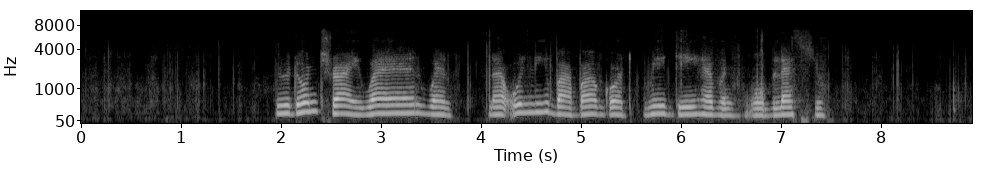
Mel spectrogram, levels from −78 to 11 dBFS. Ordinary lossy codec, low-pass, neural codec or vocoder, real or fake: Opus, 16 kbps; 7.2 kHz; codec, 16 kHz, 4.8 kbps, FACodec; fake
